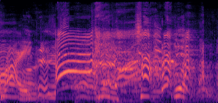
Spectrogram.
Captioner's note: Judge Dana laughs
